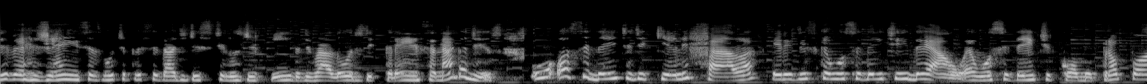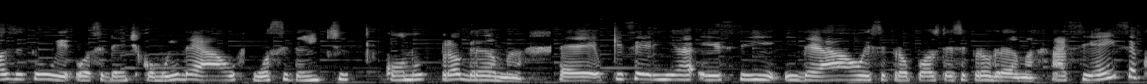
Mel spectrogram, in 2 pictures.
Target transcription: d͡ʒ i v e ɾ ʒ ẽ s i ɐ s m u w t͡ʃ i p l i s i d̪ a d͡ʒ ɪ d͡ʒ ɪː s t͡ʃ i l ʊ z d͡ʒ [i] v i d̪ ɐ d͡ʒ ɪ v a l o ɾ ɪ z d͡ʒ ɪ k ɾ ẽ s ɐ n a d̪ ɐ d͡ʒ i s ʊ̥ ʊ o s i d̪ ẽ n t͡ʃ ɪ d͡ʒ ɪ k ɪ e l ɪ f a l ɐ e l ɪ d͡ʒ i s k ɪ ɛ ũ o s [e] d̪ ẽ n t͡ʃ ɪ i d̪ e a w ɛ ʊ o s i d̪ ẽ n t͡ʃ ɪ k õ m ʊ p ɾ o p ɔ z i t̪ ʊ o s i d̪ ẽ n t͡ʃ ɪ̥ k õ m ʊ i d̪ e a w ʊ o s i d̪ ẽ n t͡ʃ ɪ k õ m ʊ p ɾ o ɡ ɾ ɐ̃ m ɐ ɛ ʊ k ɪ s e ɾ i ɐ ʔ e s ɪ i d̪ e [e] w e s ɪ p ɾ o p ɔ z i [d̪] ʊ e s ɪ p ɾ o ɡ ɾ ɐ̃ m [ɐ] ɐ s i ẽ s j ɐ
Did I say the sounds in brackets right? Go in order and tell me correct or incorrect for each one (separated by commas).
incorrect, incorrect, incorrect, incorrect, correct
